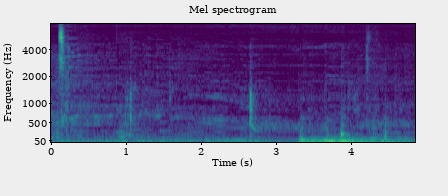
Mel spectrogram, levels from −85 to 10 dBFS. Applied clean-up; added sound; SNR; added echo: neural mask model DeepFilterNet 3.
